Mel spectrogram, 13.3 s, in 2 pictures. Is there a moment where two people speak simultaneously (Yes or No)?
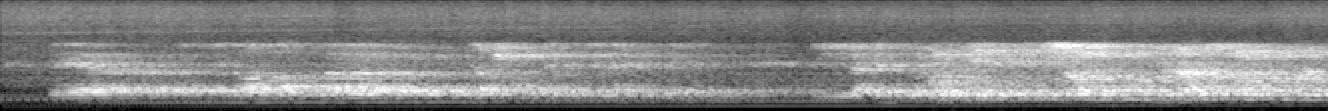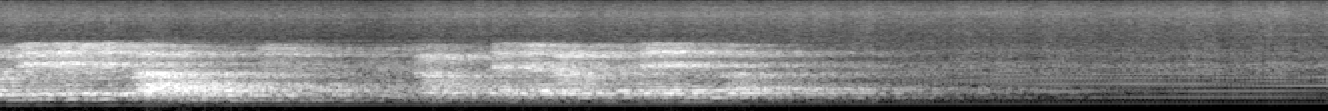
Yes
